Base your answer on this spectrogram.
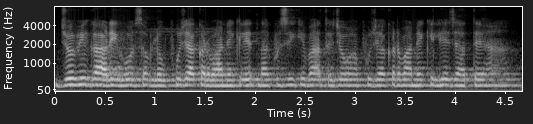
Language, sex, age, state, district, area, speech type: Hindi, female, 30-45, Bihar, Samastipur, urban, spontaneous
